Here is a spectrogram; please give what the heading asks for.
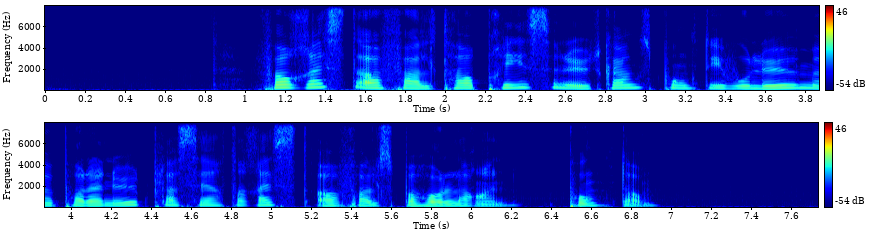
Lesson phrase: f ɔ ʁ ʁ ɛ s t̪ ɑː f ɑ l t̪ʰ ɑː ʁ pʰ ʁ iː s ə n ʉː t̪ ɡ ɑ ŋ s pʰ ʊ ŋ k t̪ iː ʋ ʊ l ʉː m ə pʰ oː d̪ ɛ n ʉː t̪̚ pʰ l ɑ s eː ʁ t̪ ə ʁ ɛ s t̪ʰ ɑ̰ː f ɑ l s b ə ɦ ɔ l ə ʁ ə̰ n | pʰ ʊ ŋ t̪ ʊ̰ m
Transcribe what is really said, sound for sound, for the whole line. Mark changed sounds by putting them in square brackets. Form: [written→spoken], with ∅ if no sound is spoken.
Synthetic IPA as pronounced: f ɔ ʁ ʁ ɛ s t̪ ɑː f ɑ l t̪ʰ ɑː ʁ pʰ ʁ iː s ə n ʉː t̪ ɡ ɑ ŋ s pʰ ʊ ŋ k t̪ iː ʋ ʊ l ʉː m ə pʰ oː d̪ ɛ n ʉː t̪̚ pʰ l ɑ s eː ʁ t̪ ə ʁ ɛ s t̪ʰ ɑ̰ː f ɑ l s b ə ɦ ɔ l ə ʁ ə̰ n | pʰ ʊ ŋ t̪ ʊ̰ m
